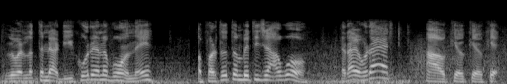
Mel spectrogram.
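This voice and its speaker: A man giving live gameplay commentary as a gaming host, excitable and repeating words in quick bursts. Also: sits high, background noise.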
